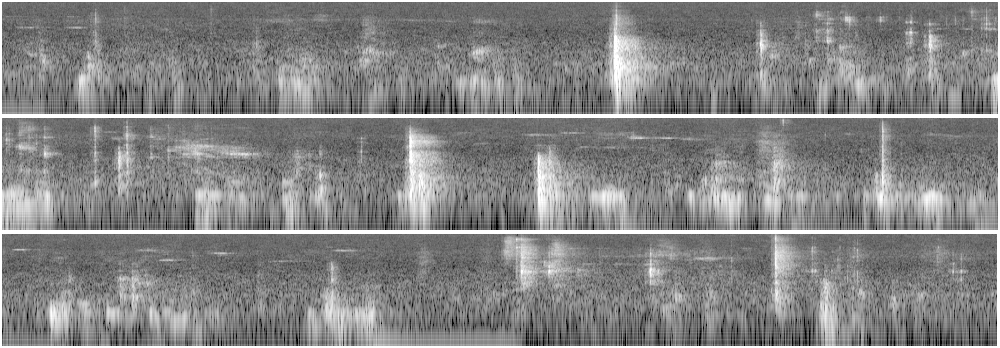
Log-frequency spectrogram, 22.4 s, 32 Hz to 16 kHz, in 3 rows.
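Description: Faint, scattered clicks and low knocks, the sharpest about four and a half seconds in and again near the middle, as the Mercedes W123's steering is turned back and forth by hand with the engine off to push fresh power steering fluid through the system.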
